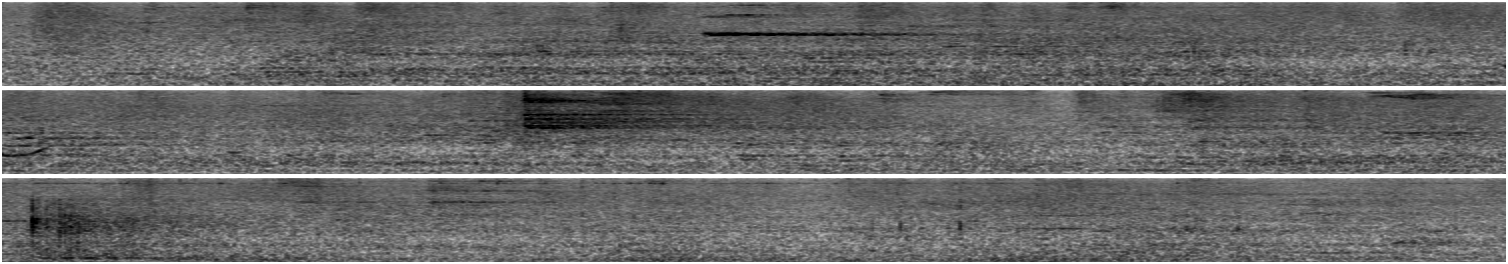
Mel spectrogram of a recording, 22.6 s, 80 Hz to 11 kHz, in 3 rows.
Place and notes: Oldenburg Hbf - main station, hall ambience
Oldenburg Hbf, main station, hall ambience
(Sony PCM D50, DPA4060)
